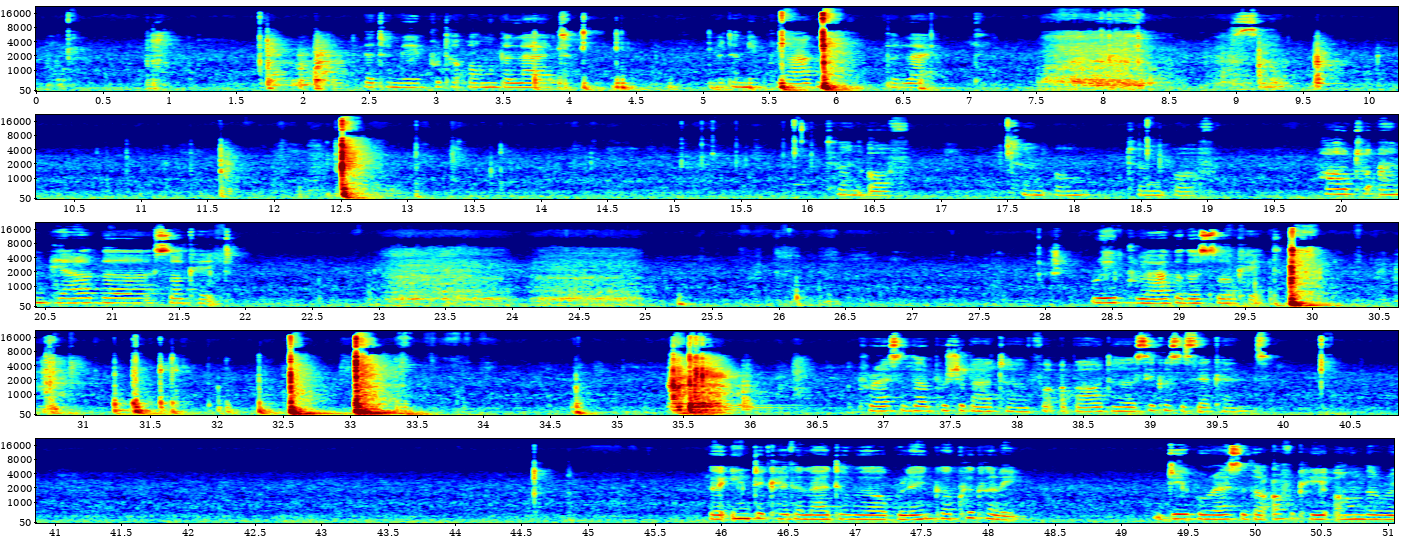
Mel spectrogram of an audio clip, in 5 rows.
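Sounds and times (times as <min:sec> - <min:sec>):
loud knock of plug: 0:31.2 - 0:33.6.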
